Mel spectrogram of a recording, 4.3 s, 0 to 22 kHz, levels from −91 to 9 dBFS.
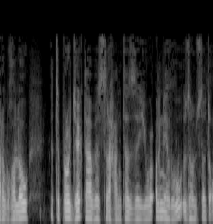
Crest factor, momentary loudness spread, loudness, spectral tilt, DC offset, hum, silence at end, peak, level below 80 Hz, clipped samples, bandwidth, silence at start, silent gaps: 18 dB; 9 LU; -25 LUFS; -7 dB/octave; under 0.1%; none; 0 s; -6 dBFS; -64 dBFS; under 0.1%; 11.5 kHz; 0 s; none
